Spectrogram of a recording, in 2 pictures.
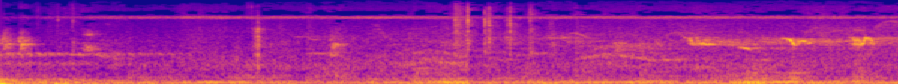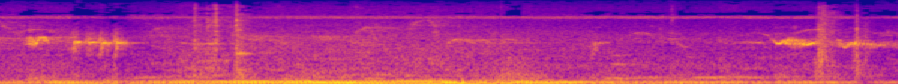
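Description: Small birds chirping outdoors in a few short bursts, over a steady high-pitched whine and a low hum, with occasional light clicks.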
